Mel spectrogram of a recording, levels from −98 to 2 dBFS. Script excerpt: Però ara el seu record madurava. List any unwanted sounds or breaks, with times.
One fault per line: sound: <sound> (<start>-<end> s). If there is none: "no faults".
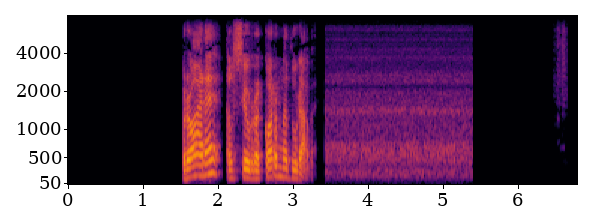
no faults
